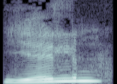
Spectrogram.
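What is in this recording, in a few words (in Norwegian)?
"hjelm", Norwegian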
